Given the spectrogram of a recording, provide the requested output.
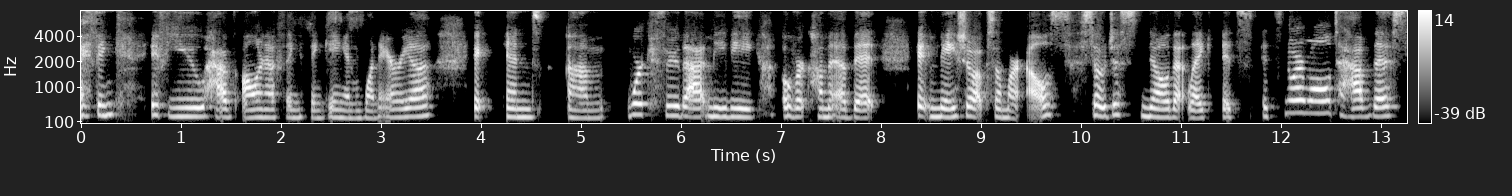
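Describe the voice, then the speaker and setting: At a fairly slow pace, a woman speaks in a breathy, fairly high voice with ordinary pitch variation. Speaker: health coach. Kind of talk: podcast interview. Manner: breathy pauses.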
